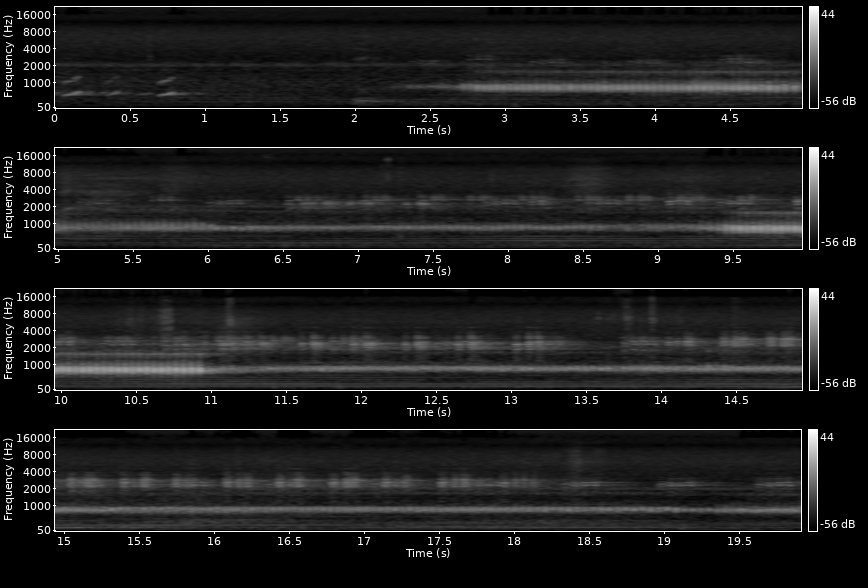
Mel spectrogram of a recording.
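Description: A steady chorus of frogs calling, with a continuous trilling drone that swells louder in two bursts before settling back into a dense, unbroken background chorus. No one speaks.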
